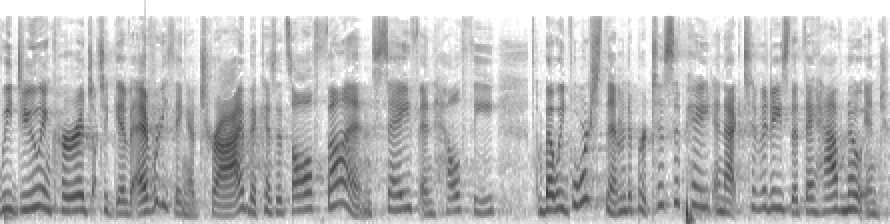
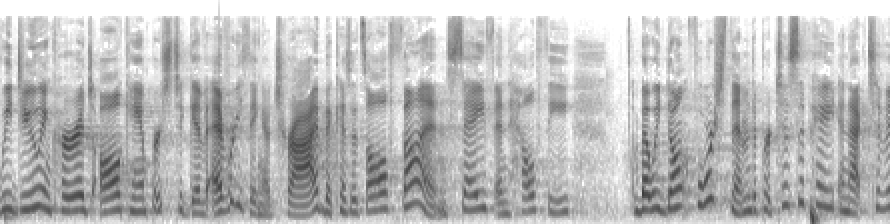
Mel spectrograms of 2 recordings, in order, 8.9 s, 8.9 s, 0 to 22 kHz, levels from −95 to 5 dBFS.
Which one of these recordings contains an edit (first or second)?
first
